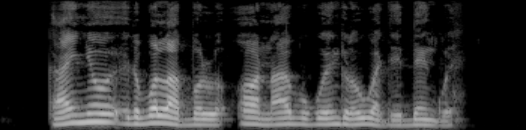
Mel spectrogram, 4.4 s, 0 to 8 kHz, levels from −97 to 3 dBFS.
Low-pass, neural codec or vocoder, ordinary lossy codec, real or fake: none; none; none; real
